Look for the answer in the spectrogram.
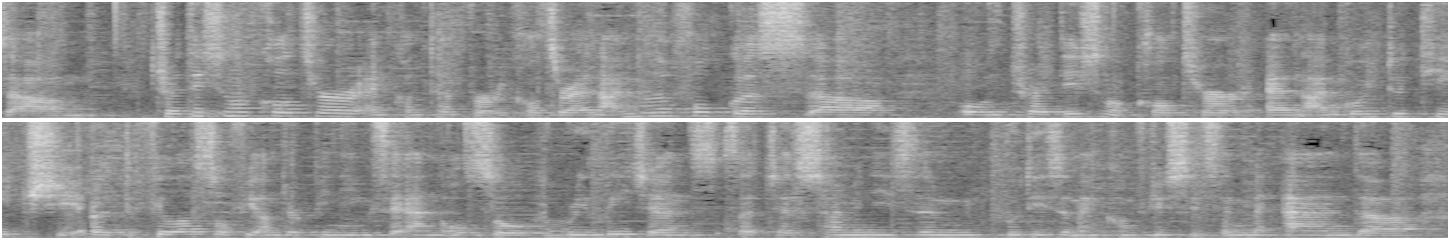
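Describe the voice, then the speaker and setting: A woman instructor speaking haltingly with many pauses and fillers in a promotional interview. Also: deep voice. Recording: roomy, distant mic, music behind.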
